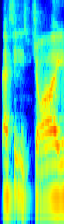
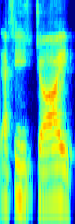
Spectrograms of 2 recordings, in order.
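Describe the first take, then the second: First: Said in the usual way. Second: Slow, drawn-out "This is joy"; slowed, savoring. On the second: Shown as a demonstration. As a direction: stretch each word of "This is joy".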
